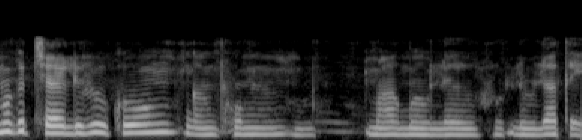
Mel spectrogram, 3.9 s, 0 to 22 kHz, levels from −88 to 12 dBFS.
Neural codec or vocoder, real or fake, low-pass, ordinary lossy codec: codec, 24 kHz, 6 kbps, HILCodec; fake; 7.2 kHz; none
